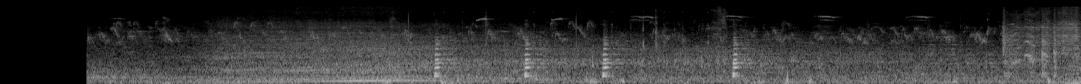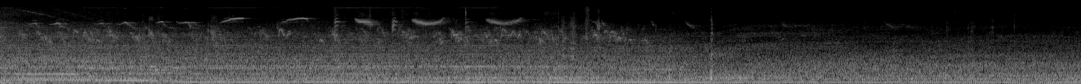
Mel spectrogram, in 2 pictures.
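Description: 2013 Dodge Charger engine being remote-started: it cranks and flares with a rising pitch, with a few sharp clicks, then flares once more and settles into a steady idle a little past halfway.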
